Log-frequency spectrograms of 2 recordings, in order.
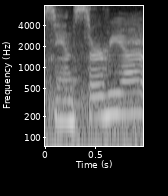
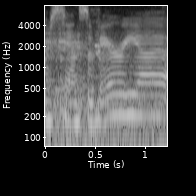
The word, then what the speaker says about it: Sansevieria: you guys pronounce it is it sans serbia or sansevieria i've heard it both ways i think it's kind of like one of those tomato tomato type things and then of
